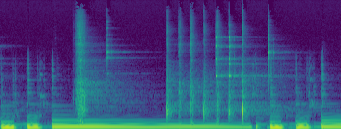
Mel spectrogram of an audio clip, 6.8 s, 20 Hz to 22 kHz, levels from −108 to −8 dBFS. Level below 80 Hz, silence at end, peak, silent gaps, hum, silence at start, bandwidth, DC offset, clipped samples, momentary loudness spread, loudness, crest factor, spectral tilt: -36 dBFS; 0 s; -12 dBFS; none; 50 Hz at -60 dBFS; 0 s; 11.5 kHz; under 0.1%; under 0.1%; 8 LU; -30 LUFS; 16 dB; -7 dB/octave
